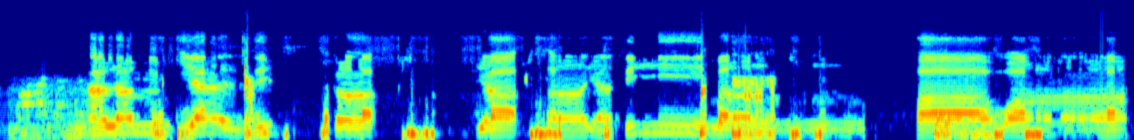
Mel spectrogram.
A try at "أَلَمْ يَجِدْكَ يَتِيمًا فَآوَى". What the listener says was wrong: হাতে টান হবে না, আতে টান হবে।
